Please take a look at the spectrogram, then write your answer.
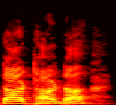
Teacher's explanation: टा वर्ग आपका मूर्धा से बोला जाता है। मूर्धा तालु और दांतों के ऊपर वाले हिस्से को मूर्धा कहते हैं।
